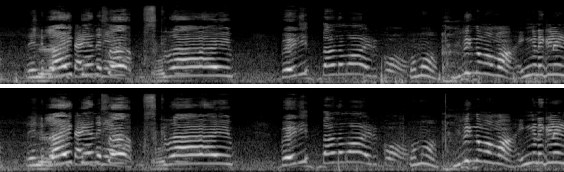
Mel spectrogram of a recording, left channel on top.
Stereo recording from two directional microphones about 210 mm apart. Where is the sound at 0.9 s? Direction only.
15° right (ahead or behind).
